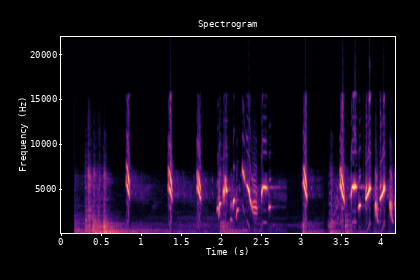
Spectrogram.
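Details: Small European goldfinch singing: scattered bright high twittering notes and sweeping chirps with short pauses, becoming denser toward the end; a brief low rumble at the start.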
